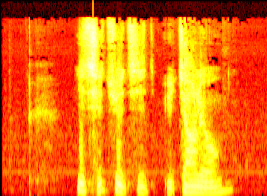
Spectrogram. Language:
Chinese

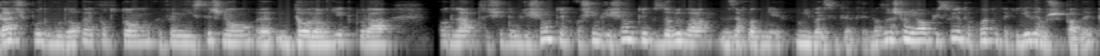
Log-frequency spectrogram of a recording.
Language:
Polish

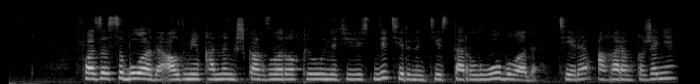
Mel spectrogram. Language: Kazakh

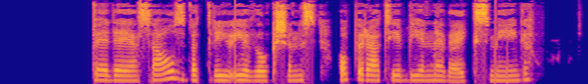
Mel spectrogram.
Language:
Latvian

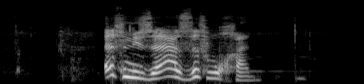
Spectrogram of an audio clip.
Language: Kabyle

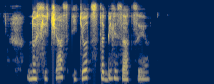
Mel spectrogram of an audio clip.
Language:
Russian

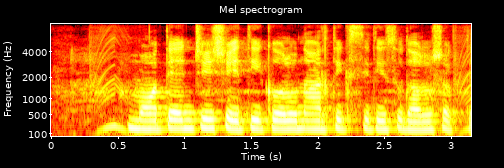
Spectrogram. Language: Marathi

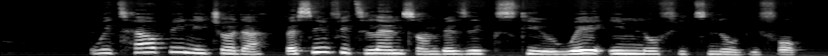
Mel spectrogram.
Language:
Nigerian Pidgin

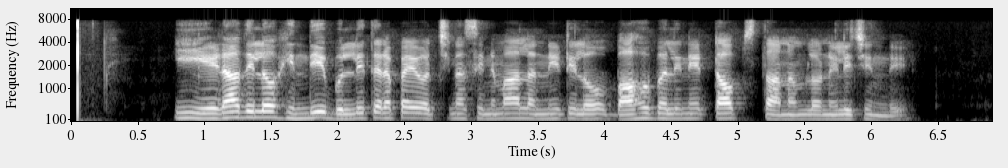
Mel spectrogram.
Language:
Telugu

